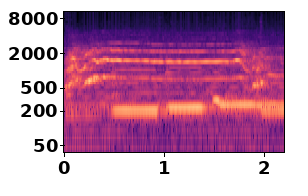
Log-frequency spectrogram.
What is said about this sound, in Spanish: Solo se oye el aullido del coyote.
